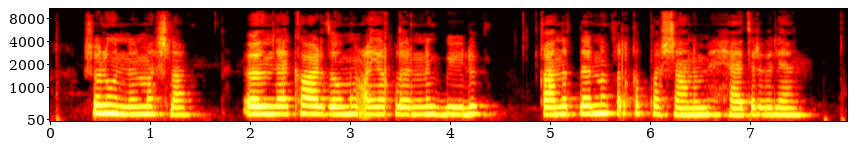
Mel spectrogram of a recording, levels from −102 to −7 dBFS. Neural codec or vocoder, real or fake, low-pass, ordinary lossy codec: none; real; 9.9 kHz; MP3, 96 kbps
